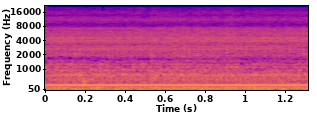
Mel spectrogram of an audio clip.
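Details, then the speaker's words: RV macerator pump on a 1996 Country Coach after the black water tank has emptied: a steady high unloaded whir with no gurgle or slurry load. Pump running dry. "good to let your pump run dry but i just wanted to let you guys kind of hear it when it does go dry"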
